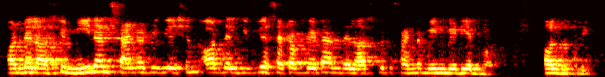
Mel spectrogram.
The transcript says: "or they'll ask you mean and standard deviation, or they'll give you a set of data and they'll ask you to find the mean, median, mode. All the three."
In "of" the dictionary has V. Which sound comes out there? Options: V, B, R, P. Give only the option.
P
